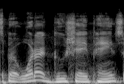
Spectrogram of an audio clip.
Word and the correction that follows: gouache: Do you mean gouache? – Oh, yeah. – Guacamole. – I told you I was going to butcher it. – Definitely sounds like gouache.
